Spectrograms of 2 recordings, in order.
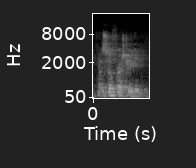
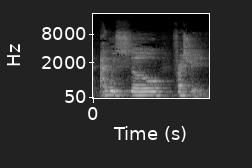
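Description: First: Said in the usual way. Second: Slow, higher, stretched complaint; drawn-out frustration. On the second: Shown as a demonstration. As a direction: stretch it out, exasperated.

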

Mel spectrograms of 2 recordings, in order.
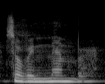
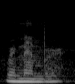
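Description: First: A quiet, lowered plea; soft, lower remember. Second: Much softer, lower, almost breathed; near-silent remember. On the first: Pastor urging the congregation to remember, softly. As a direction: let it sink in, softer and lower. Closing plea, softening to the end. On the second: Pastor's last hushed word to the congregation, barely audible. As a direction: let the word fade to nearly nothing. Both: Real, not acted.

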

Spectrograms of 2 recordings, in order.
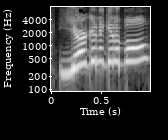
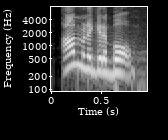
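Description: First: Pitched higher, toward them; higher "You're gonna get a bull"; pointing at them. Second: Pitched lower, toward himself; pointing at self. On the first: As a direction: lift the voice for "you". Elijah pointing at the prophets. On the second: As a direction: drop the voice for "I'm". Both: Retold or imitated.

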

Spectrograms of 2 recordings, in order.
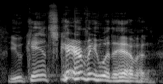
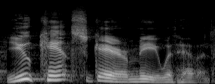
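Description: First: Louder, emphatic repeat. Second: Said in the usual way. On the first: Shown as a demonstration. Preacher repeating the line to the congregation, louder and punchier. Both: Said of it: "I say this morning as well".

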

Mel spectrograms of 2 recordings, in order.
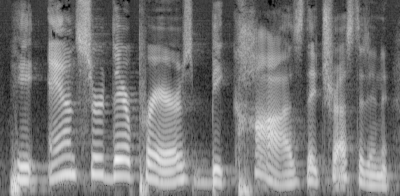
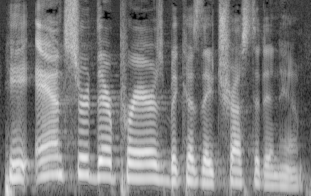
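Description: First: Slow re-reading, leaning on "because"; stress on because. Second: Said in the usual way. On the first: Shown as a demonstration. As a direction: draw out "because" as the key word. Repeats phrase to stress reason.

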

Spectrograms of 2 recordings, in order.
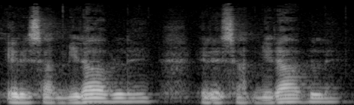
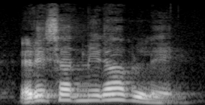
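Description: First: Repeated call, trailing off in volume; imitated echo. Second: High, loud, drawn-out call; father's acted shout. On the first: Mountain returns the father's words, fading echo. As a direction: echo the praise back, fading away. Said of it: "el eco devuelve sus palabras". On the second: Father intervenes for his upset son, loud drawn-out shout. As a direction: shout praise slowly across the mountain. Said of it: "y, y grita".

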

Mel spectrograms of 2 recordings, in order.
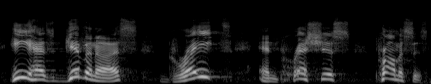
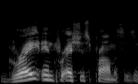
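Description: First: Each word of "great and precious promises" drawn out slowly; slow emphatic reading. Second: Said in the usual way. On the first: Shown as a demonstration. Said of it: "Okay, great and precious promises".

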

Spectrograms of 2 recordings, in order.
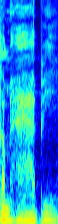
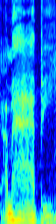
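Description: First: A little tipsy and content; happily buzzed, drink in hand; while sipping a drink. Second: Tipsy and content; while sipping a drink. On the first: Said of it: "I sound like I'm drunk". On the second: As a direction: say it with a drink in hand. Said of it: "So if you hear me drink". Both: Real, not acted.

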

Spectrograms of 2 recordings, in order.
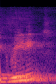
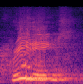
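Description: First: Said in the usual way. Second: High, projected greeting; called out to everybody. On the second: Shown as a demonstration. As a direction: hail the whole congregation. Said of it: "look out at everybody and go".

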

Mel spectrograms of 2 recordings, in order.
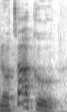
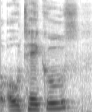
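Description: First: Said in the usual way. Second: "otakus" said as oh-TAY-kooz; mispronounced otakus. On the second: Retold or imitated. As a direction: mimic the wrong "otakus", with TAKE in the middle. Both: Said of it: "you couldn't even pronounce otaku".

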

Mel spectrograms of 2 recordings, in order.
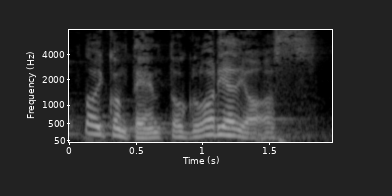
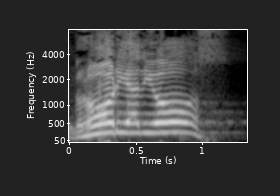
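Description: First: Content praise. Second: Loud, high, drawn-out "Gloria a Dios"; shouted praise. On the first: Same believer now content. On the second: Believer shouting praise after losing his house. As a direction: cry "Gloria a Dios" out slowly at full voice. Voicing Christians praising God despite loss. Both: Acted.

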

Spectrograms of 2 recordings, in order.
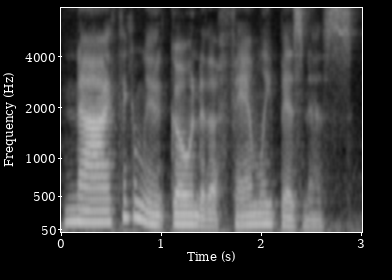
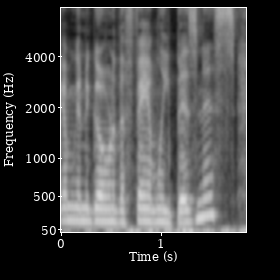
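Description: First: Said in the usual way. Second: Fast, loud and eager; hammed-up cheerful kid, louder; mock eager kid. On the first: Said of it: "and goes". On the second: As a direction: rattle it off like an excited kid. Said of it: "now he's like".

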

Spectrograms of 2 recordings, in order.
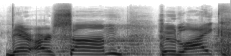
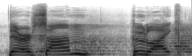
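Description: No difference in how they are said.

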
